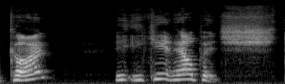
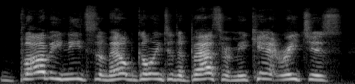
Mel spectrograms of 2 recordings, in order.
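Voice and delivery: normal talking voice

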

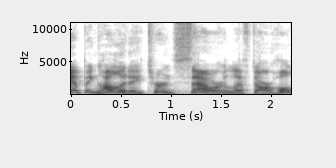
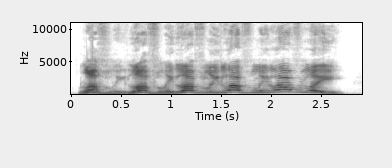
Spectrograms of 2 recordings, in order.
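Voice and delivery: building ecstasy; 3 semitones higher than usual. Acted. Ecstatic repeated cries.

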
